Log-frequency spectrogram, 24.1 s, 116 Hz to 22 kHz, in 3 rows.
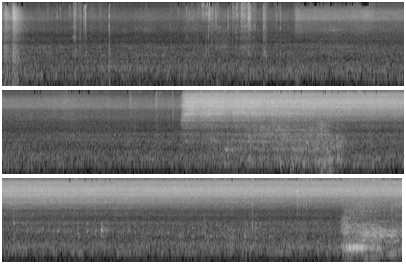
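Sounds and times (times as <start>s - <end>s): water rushing through pipes: 11.7s - 24.0s.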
